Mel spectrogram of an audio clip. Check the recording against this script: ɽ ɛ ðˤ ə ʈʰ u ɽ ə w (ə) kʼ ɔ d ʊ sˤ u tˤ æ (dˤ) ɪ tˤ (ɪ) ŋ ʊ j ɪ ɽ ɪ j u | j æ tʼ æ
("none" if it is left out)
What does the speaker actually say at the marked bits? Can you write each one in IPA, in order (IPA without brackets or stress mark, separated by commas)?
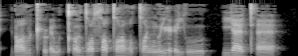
ʊ, ðˤ, ɛ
